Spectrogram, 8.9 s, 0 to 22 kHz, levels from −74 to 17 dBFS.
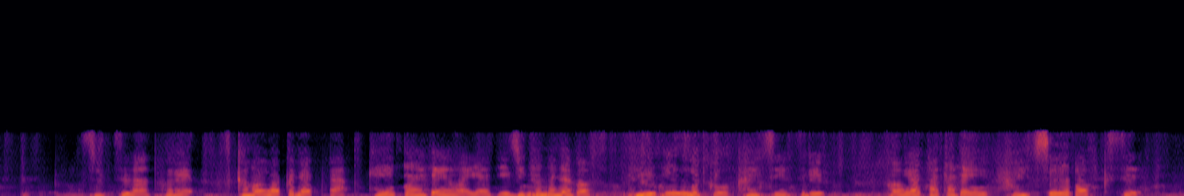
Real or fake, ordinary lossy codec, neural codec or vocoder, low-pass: fake; none; codec, 16 kHz, 1 kbps, FreqCodec, smaller model; 7.2 kHz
